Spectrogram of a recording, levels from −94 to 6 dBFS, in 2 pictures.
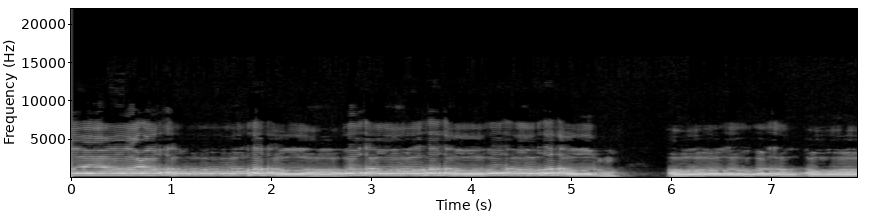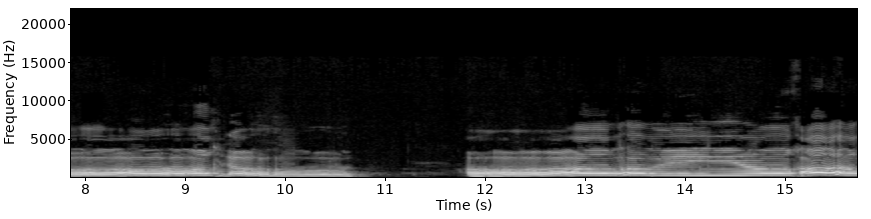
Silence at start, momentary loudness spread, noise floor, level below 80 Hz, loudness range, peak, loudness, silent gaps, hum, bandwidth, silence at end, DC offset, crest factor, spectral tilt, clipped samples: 0 s; 8 LU; -63 dBFS; -78 dBFS; 4 LU; -2 dBFS; -15 LUFS; none; none; 7.4 kHz; 0 s; under 0.1%; 14 dB; -6.5 dB/octave; under 0.1%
